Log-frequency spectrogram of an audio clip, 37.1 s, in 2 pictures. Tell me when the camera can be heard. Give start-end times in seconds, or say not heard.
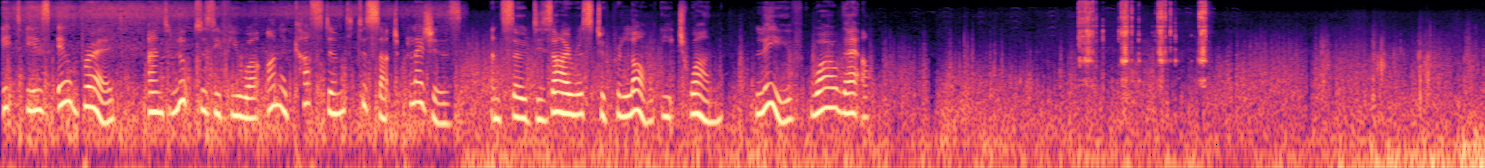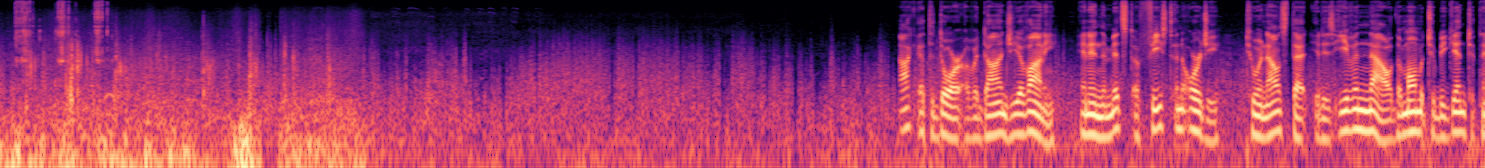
13.4-15.2, 18.7-20.0.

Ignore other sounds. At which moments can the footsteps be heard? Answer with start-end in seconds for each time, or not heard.
16.5-23.2.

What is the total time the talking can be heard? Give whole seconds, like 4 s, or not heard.
18 s.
